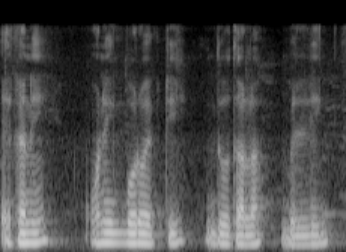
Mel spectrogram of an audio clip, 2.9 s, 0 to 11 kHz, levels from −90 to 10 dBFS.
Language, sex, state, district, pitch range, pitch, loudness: Bengali, male, Tripura, West Tripura, 120-135 Hz, 130 Hz, -17 LUFS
